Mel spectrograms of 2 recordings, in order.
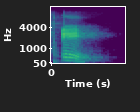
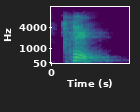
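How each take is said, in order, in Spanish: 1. La consonante se suelta con un chasquido glotal brusco. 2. La consonante se suelta con un soplo de aire. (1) "la T explosiva" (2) "T aspirada"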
